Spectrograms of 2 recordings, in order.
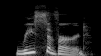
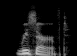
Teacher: Stress on the second syllable. The served part rhymes with curved. Practice with me.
